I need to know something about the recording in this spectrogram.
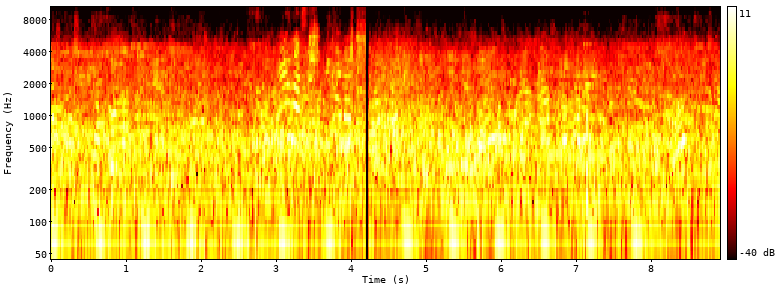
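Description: A crowd of spectators chatters and calls out outdoors at a distance.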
